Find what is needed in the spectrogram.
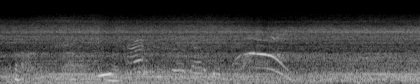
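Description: Steady low rumble of heavy shipyard machinery, a crane working close by, with a constant droning hum.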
